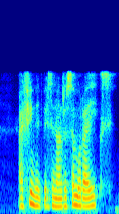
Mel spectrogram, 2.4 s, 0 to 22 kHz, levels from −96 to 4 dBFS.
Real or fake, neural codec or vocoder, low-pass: fake; codec, 16 kHz in and 24 kHz out, 0.6 kbps, FocalCodec, streaming, 2048 codes; 5.4 kHz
